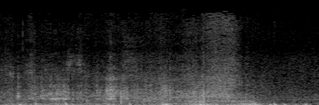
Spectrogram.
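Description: Irregular soft knocks and thuds, several a second, over faint room hiss.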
